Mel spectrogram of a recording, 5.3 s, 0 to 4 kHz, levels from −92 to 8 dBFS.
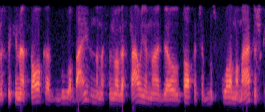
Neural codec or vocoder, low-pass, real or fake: none; 3.6 kHz; real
